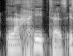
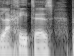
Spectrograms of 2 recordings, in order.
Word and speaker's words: Lajitas: didn't ask that lady on the internet how to pronounce it, but it's Lajitas. It's like fajitas, but with an L at the start. So I would say Lajitas, but my dad would say...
